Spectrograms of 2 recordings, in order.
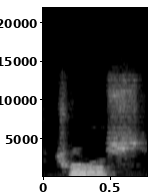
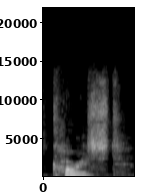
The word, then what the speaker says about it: Chorost: And then uh Mike Chorost, is that how you pronounce his name? Uh no, it's Chorost. Mike Chorost.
